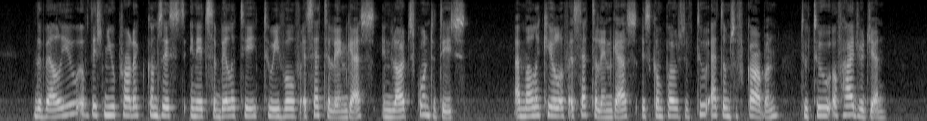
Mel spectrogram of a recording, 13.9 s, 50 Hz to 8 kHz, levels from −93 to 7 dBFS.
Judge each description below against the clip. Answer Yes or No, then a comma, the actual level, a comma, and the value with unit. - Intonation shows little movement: Yes, narrow, 2.1 semitones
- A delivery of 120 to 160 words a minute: Yes, average, 140 wpm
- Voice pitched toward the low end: No, medium, 185 Hz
